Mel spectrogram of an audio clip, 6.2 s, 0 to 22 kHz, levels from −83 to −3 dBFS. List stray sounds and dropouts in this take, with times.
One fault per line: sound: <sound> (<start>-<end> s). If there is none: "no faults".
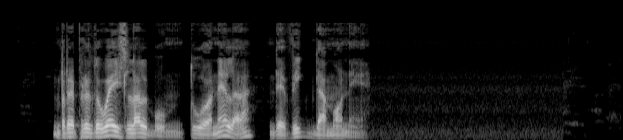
no faults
